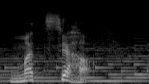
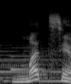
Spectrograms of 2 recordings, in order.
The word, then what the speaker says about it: मत्स्य: एक शब्द है मत्स्य यहां मत्स्य में त स और य इन तीन अक्षरों या व्यंजनों का संयोग है इसलिए इसका उच्चारण हमें थोड़े ध्यान के साथ करना होता है अक्सर हम इस शब्द का गलत उच्चारण कर बैठते हैं और कहते हैं मतस्य मतस्य पालन इस तरीके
